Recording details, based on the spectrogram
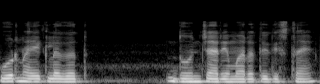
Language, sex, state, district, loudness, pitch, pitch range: Marathi, male, Maharashtra, Aurangabad, -15 LUFS, 130 Hz, 125-140 Hz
